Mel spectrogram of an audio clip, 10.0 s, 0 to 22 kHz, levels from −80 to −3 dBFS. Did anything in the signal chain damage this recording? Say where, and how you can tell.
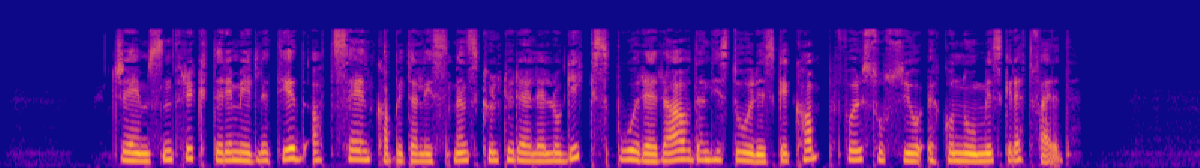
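Yes, at the codec stage, throughout the whole speech clip. Nothing remains above 10.6 kHz, and the treble beneath that cut-off is hissy and grainy, with roughened tones and smeared consonant attacks. This is likely Vorbis compression at a low setting, which fits a bitrate of roughly 34 kbps. The coarse treble quantisation replaces fine detail with noise of similar energy. A plain low-pass filter would remove the top cleanly without adding this grain below it.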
